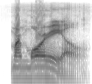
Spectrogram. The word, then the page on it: marmoreal: American English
